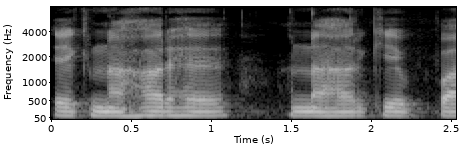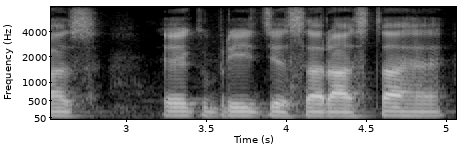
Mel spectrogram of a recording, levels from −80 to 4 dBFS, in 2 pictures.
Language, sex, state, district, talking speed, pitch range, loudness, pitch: Hindi, male, Jharkhand, Deoghar, 130 wpm, 100-105 Hz, -20 LUFS, 105 Hz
